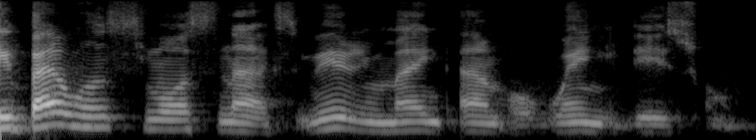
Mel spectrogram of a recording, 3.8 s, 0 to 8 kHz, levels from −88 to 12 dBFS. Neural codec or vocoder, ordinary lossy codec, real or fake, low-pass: codec, 16 kHz, 2 kbps, FunCodec, trained on Chinese and English, 25 frames a second; none; fake; none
